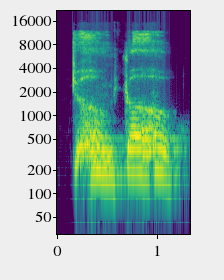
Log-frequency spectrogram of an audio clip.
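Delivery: loud, eerie, spine-chilling voice. Retelling leaving an interview with a convicted murderer: chilling voice imitating Marie Moore. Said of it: "And then she did this voice".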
